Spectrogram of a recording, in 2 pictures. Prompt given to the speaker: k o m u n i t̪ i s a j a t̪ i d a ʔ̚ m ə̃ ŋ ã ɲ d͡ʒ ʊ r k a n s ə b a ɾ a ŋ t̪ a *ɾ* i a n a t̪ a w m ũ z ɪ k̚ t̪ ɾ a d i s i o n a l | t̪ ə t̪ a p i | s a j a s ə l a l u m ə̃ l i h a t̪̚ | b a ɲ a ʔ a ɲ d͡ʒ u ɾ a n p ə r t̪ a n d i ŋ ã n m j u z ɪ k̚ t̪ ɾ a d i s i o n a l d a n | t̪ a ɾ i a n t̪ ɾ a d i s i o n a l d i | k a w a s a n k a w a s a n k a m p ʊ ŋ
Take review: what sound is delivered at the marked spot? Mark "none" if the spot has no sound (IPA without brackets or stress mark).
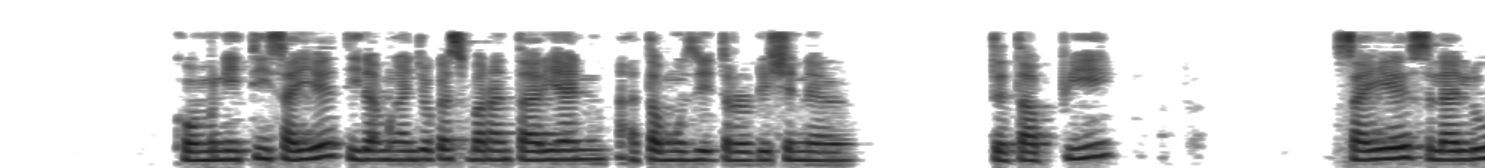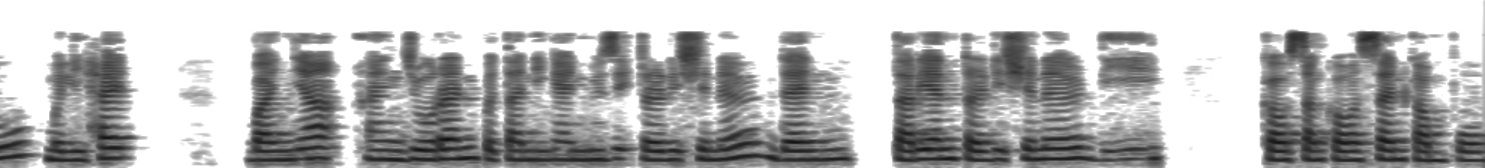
ɾ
